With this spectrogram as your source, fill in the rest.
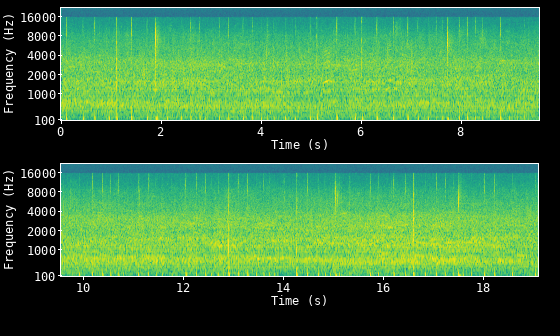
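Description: A large crowd roars steadily in a stadium.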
